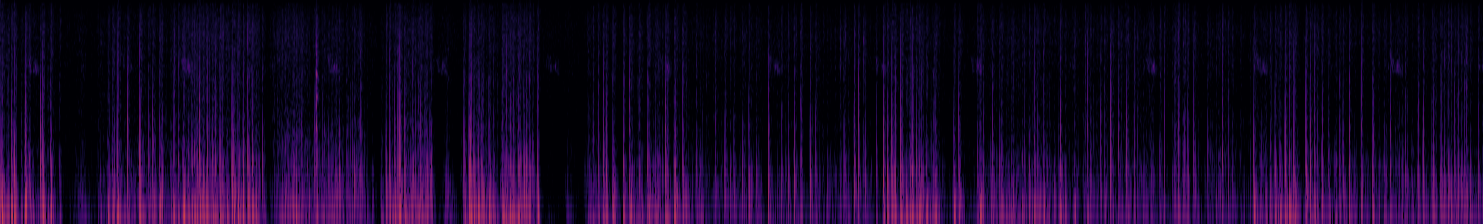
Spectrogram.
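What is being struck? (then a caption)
Woven fabric cushion. Both hands scratch a soft, filled green coarse-weave fabric cushion with short blue-painted fingernails. The result is dense bursts of rapid, low, rumbling scratching, separated by brief pauses, with almost no bright high end.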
